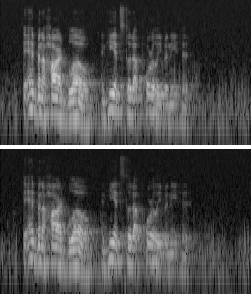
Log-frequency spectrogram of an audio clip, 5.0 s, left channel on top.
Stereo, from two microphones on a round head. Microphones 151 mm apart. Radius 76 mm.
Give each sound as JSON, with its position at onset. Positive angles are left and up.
{"t": 0.5, "sound": "a man speaking", "side_deg": 20, "distance_m": 0.7}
